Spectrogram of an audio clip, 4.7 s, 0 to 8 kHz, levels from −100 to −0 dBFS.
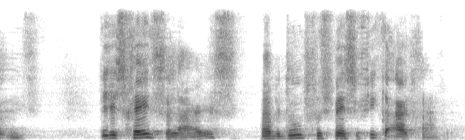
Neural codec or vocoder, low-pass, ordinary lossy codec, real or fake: codec, 44.1 kHz, 3.4 kbps, Pupu-Codec; 7.2 kHz; none; fake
